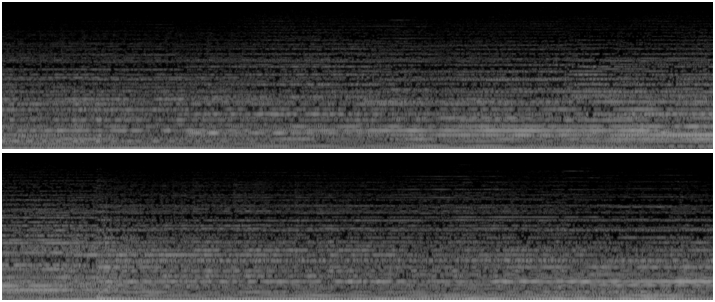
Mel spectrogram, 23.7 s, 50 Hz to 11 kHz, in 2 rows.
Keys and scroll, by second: 2.4 i, 9.7 b, 11.5 [, 15.1 x, 19.0 ], 20.7 [, 21.9 ], 22.9 [.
